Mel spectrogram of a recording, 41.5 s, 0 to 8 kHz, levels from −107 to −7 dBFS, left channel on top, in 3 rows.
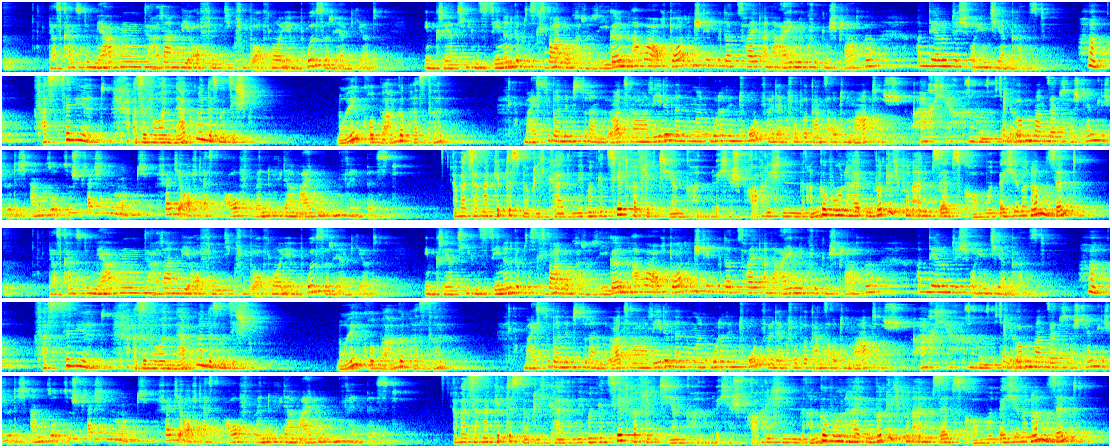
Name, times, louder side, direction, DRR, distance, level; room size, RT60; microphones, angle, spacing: voice 1, 0.6-4.7 5.3-11.0 11.4-12.8 20.4-25.1 26.0-32.5, left 1 dB, 5° left, 3 dB, 1.7 m, -28 dB
voice 2, 14.3-16.9 18.0-19.4 25.2-26.5 33.3-41.0, left 1 dB, 40° left, -1 dB, 1.0 m, -26 dB
11.5 x 11.0 x 6.1 m, 1.3 s
head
